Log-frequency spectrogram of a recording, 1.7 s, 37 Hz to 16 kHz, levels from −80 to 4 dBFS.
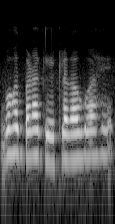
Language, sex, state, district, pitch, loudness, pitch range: Hindi, female, Chhattisgarh, Raipur, 225 Hz, -15 LUFS, 210-235 Hz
